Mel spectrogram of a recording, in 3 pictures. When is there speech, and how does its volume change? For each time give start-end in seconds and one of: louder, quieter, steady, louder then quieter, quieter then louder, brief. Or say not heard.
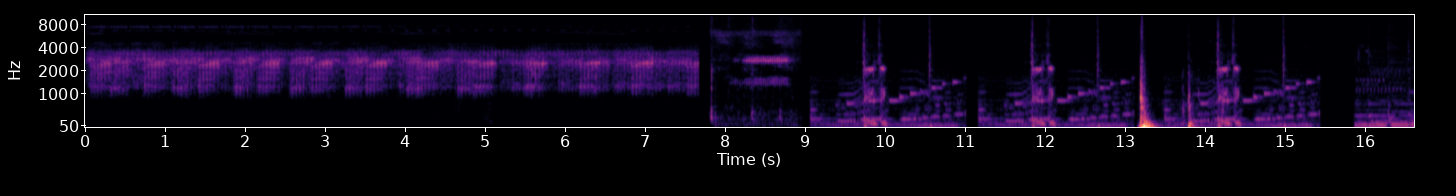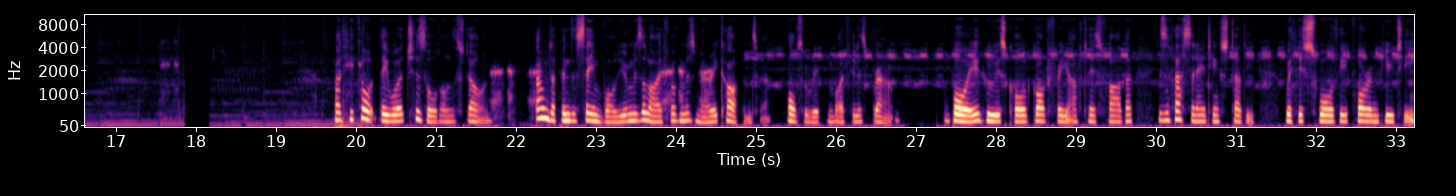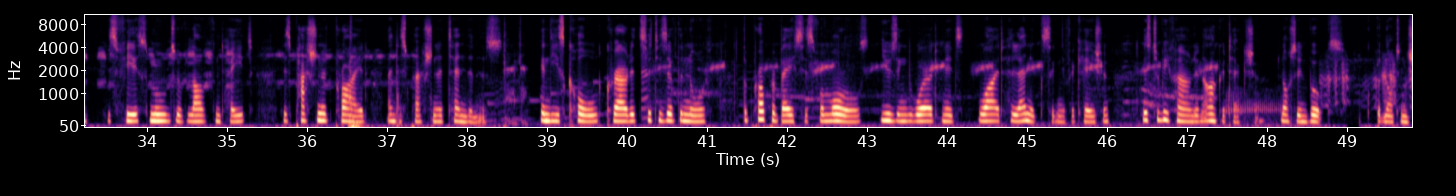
19.7-49.7 steady.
